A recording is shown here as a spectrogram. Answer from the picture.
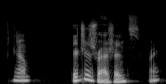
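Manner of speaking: usual speaking voice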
